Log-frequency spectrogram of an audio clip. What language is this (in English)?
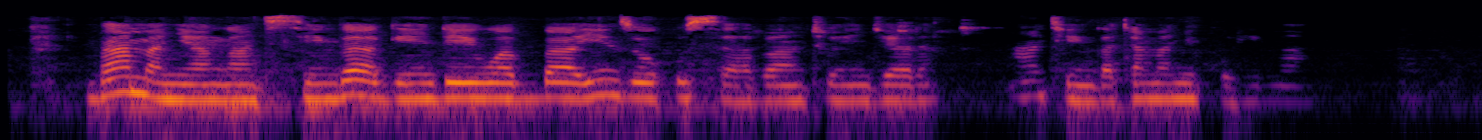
Ganda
